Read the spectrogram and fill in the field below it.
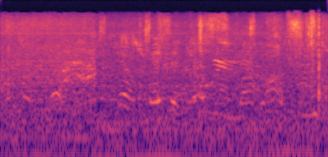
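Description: Children chatter nearby outdoors.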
